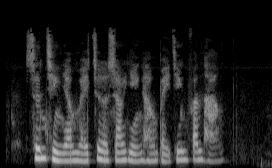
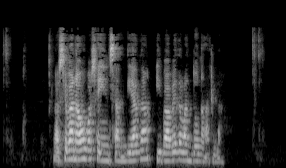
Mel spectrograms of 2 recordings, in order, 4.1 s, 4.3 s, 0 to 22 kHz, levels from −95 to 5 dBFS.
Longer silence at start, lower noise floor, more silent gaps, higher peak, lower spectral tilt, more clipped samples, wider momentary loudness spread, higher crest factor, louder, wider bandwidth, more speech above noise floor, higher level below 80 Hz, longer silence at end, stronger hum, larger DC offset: second, 0.4 s vs 0.8 s; first, -71 dBFS vs -64 dBFS; neither; second, -14 dBFS vs -4 dBFS; first, -5.5 dB/octave vs -1 dB/octave; neither; second, 10 LU vs 16 LU; about the same, 18 dB vs 20 dB; second, -31 LUFS vs -21 LUFS; about the same, 11 kHz vs 11.5 kHz; about the same, 41 dB vs 42 dB; about the same, -80 dBFS vs -76 dBFS; first, 0.75 s vs 0.5 s; neither; neither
